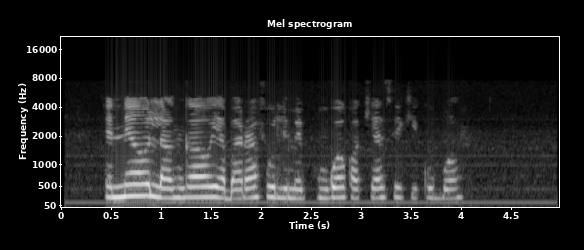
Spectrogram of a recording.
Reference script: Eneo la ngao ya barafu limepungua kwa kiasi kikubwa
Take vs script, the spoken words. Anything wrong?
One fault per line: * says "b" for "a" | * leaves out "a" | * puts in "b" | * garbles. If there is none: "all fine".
all fine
